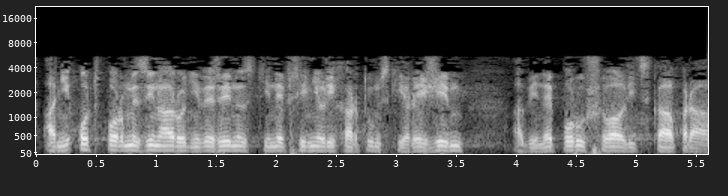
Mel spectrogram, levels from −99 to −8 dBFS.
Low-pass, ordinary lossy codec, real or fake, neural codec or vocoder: 5.4 kHz; none; real; none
